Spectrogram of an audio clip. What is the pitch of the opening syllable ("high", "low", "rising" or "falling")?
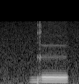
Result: low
